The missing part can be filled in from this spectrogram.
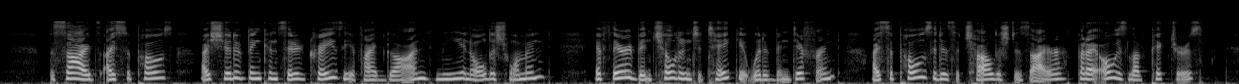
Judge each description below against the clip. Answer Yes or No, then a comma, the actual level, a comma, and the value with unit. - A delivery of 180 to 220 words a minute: Yes, average, 200 wpm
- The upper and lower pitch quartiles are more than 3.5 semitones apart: No, average, 2.9 semitones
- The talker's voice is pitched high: Yes, very high, 255 Hz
